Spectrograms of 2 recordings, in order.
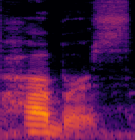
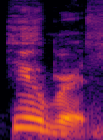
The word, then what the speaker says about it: hubris: Um the like the Bible views it uh views this as a punishment of Herbers. I can't pronounce that word. I might be pronouncing it right or not. Hubris.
